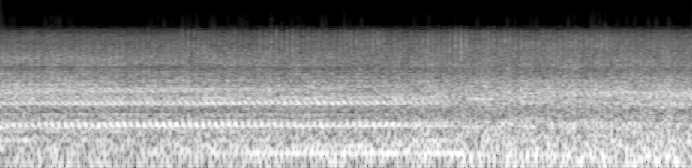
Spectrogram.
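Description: A large diesel tractor engine rumbles loudly as the tractor rolls slowly past.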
